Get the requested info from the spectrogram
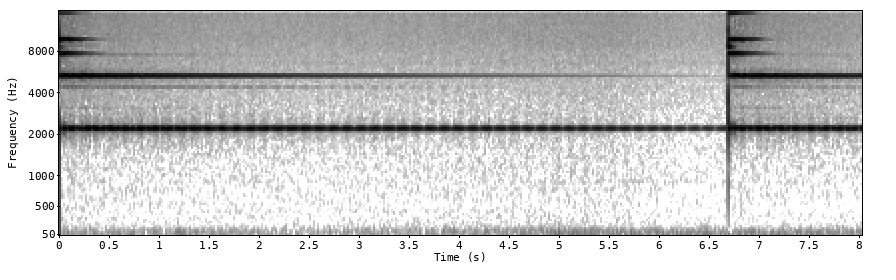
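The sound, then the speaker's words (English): A meditation bell is struck and its clear, pure tone rings on for several seconds, slowly fading, before a second strike near the end sets it ringing again. No one speaks. “The sound of bells sometimes used to mark the passage of time while a meditator sits quietly.”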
